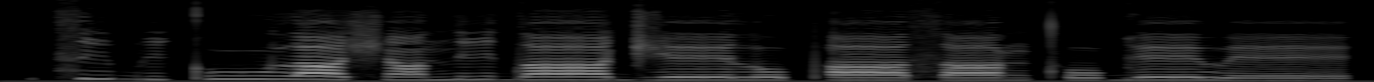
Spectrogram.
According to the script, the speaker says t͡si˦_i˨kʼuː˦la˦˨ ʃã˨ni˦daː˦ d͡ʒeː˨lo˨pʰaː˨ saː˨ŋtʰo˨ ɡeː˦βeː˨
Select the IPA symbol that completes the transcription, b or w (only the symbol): b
